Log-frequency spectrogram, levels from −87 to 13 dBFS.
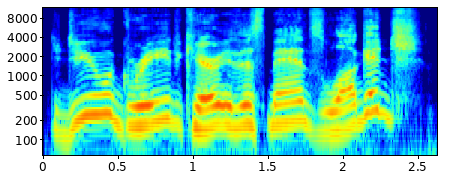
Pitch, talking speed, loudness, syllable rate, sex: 180 Hz, 185 wpm, -17 LUFS, 4.9 syllables/s, male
